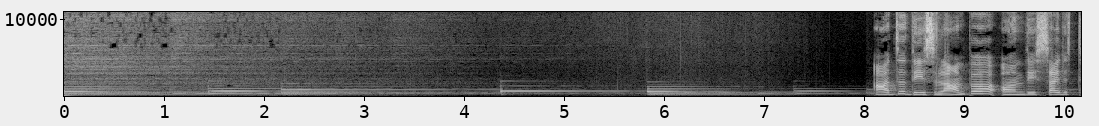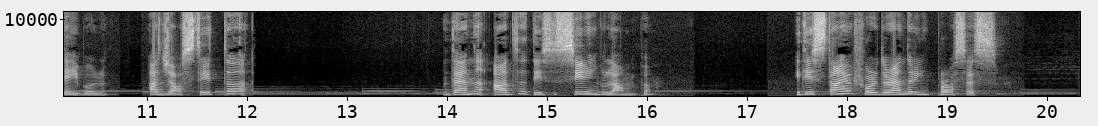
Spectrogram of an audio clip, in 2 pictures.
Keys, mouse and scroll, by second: 4.7 g, 6.6 shift+d, 7.1 g, 7.8 middle click, 8.3 middle click, 8.9 shift+middle click, 9.4 middle click, 9.9 middle click, 11.7 middle drag, 12.0 shift+middle click, 12.2 middle click, 12.5 s, 20.1 click.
